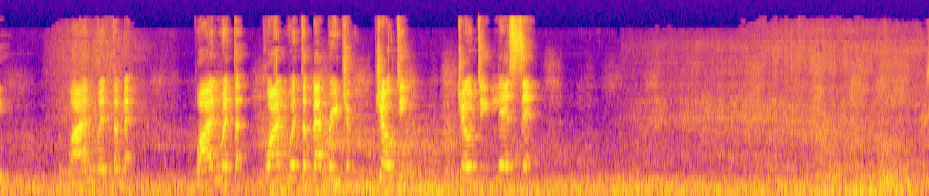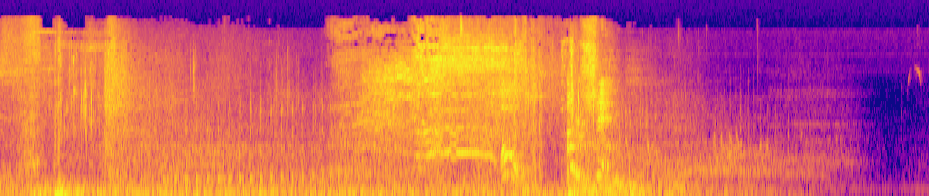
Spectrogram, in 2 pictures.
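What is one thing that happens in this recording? A deep, roaring hum of magical energy fills the air.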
